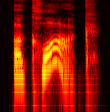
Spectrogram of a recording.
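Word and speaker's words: o'clock: When you say o, the stress is on clock, not o. Yes. Say it slowly with me. A clock.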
